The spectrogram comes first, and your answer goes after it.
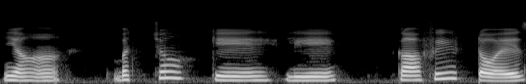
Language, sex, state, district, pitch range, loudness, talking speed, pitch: Hindi, female, Punjab, Fazilka, 180-210 Hz, -15 LUFS, 80 wpm, 195 Hz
